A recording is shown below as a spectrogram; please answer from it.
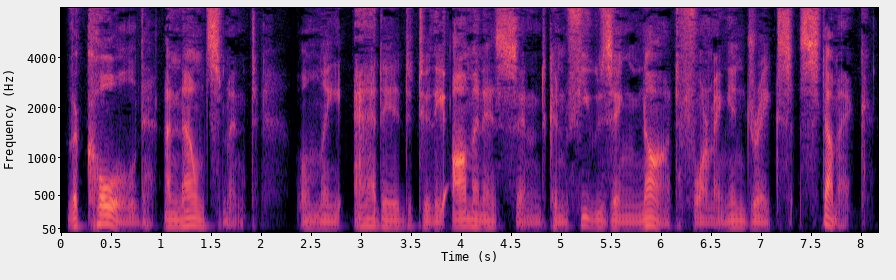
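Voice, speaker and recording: Male audiobook narrator, very deep and husky, slow and measured, dry booth sound. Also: animated, warm tone, no room sound. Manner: measured, wry storytelling.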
